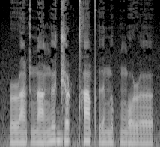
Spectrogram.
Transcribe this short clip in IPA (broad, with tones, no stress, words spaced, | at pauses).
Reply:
ɹã˩ʈ nã˩ŋʉ˥d͡ʒo˥ʈ tʰã˥pʼɨ˩nu˩k ŋo˩ɹɵ˩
